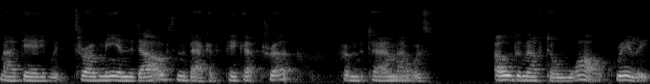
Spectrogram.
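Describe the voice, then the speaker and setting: A woman's dark, mellow voice with vocal fry, a Southern US accent and fairly even intonation. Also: medium pitch for a woman, moderate pace. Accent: Southern US (Georgia). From US South, Georgia (Jenkinsburg). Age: 70s. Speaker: interviewee recalling her life. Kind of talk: oral history interview.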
